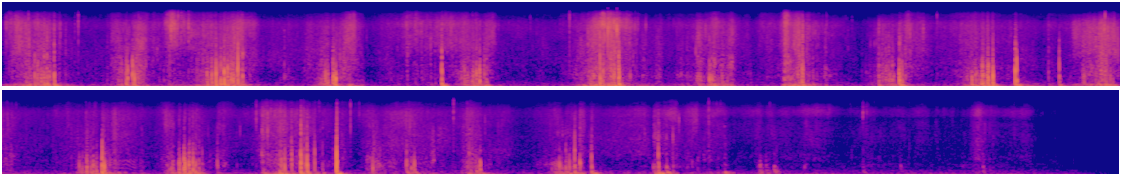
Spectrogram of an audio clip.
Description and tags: Floey recording of walking in the snow.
